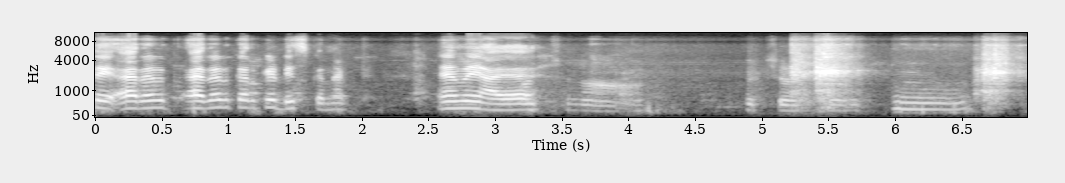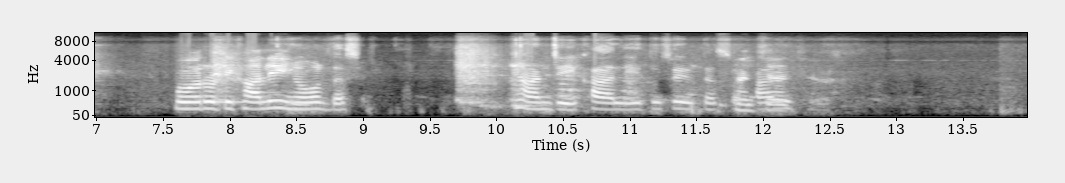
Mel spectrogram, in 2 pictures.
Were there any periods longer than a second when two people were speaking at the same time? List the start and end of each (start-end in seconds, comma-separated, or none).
none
